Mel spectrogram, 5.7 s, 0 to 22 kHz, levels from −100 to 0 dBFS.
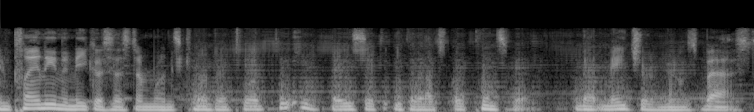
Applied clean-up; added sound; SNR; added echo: neural separator model SepFormer DNS4.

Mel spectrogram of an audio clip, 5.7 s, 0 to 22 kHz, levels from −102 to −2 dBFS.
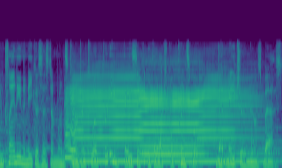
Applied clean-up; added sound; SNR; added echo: none; Wind instrument, woodwind instrument; -4 dB; none.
